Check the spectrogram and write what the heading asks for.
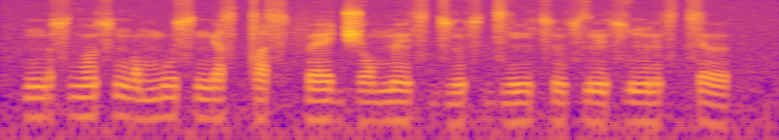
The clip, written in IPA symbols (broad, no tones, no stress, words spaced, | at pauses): ŋusðˤũsŋɔ musŋɛs tˤɤsfɛ d͡ʒɔmɛ̃sd͡zũs d͡zĩt͡sũs lʲũsʎũɾə̃st͡sə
